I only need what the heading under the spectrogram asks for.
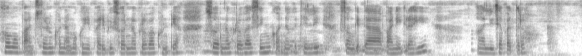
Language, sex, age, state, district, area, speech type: Odia, female, 18-30, Odisha, Koraput, urban, spontaneous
